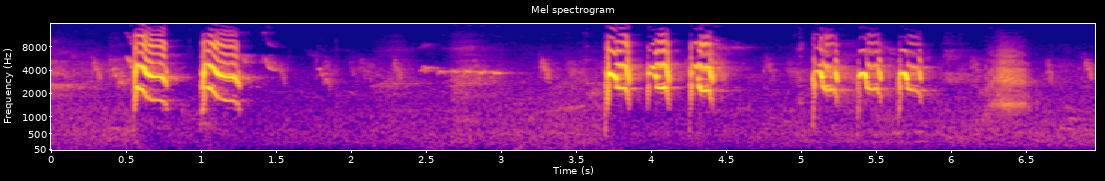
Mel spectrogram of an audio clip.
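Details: Captive blue rose-ringed parakeet at Opole Zoo giving shrill, grating screeches in bursts: a pair, then a quick triple, then another triple, with soft chatter between the bursts.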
